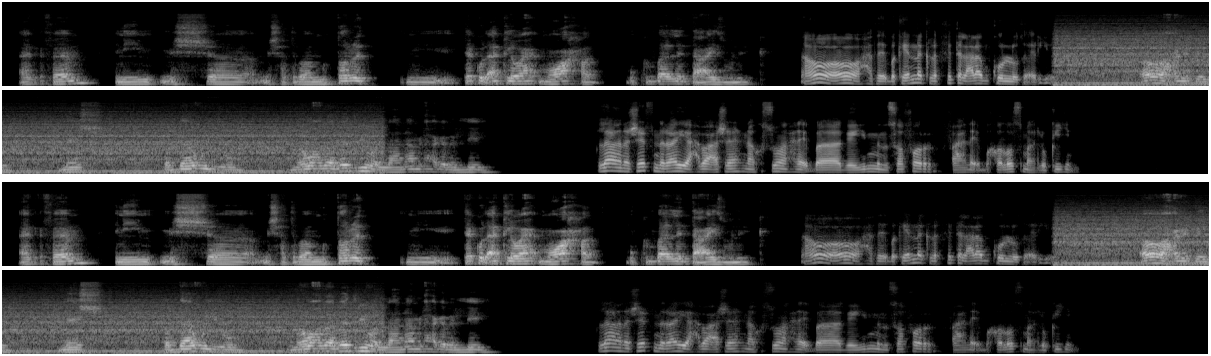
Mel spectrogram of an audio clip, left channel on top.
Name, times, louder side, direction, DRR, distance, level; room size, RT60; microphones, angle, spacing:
voice 1, 0.2-3.7 4.0-6.0 6.2-7.5 11.4-12.2 12.6-13.1 13.7-14.6 14.9-17.0, right 3 dB, 50° right, 0.8 m, -25 dB
voice 2, 8.0-10.6 18.0-22.8, left 5 dB, 75° left, 0.5 m, -29 dB
sound 1, 10.5-15.9, equal, ahead, 0.7 m, -30 dB
3.4 x 2.8 x 3.4 m
head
